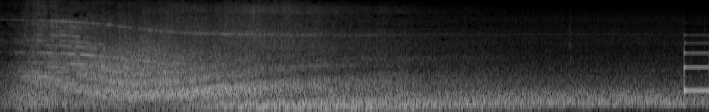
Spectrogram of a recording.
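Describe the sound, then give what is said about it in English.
A steady, loud airplane cabin drone in flight: broad rushing engine noise with high whining tones that slowly glide downward, then a single bright chime at the very end. “I was on a plane last week and I managed to record my pilot.”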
